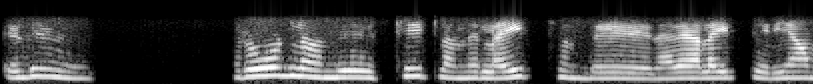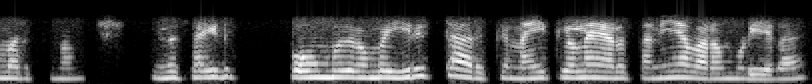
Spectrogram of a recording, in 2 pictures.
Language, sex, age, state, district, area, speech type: Tamil, female, 18-30, Tamil Nadu, Sivaganga, rural, conversation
